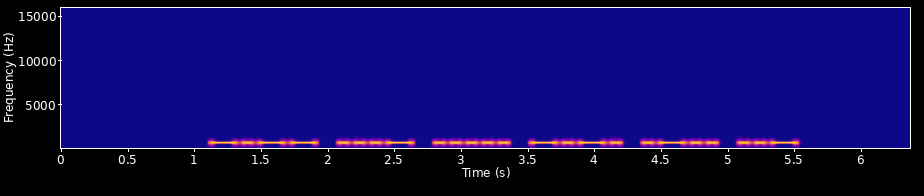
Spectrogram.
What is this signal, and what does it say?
Morse code, heard as a keyed tone, about 20 wpm, 700 Hz. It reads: YV5CLU
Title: DXCC-100 Call Signs - 6 Characters - Repeated 2x - 20wpm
